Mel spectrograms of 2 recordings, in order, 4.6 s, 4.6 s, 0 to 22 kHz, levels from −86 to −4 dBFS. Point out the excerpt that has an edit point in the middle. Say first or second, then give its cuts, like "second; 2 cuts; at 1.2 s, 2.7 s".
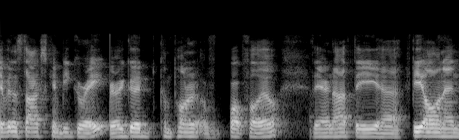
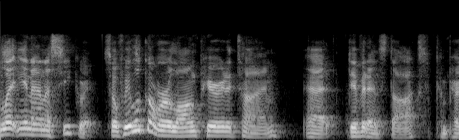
second; 1 cut; at 0.9 s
